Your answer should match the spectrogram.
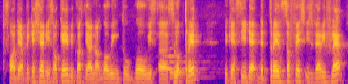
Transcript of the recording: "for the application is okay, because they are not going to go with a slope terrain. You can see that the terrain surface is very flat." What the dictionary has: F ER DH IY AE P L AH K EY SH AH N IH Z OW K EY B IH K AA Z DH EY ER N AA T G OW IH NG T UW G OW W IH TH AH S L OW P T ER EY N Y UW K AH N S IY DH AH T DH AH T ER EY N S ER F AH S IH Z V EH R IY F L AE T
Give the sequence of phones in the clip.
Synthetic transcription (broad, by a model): F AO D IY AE P L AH K EY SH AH N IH S OW K EY B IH K AA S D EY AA N AA T G OW IH NG T UW G OW W IH TH AH S L OW P T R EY N Y UW K AH N S IY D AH T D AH T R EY N S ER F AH S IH S V EH R IY F L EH T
